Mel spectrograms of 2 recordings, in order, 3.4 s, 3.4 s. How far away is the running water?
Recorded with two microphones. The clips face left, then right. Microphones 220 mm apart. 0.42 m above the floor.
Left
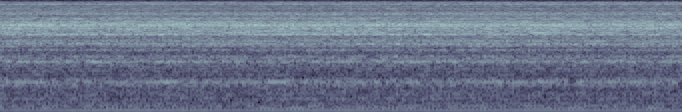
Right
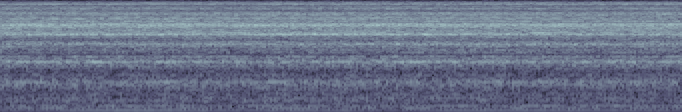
About 2.5 m.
